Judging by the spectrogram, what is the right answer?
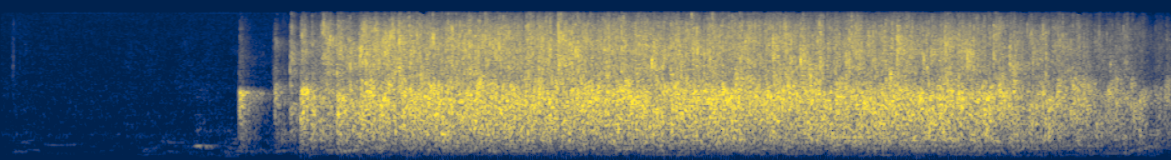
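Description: Audience applauding: a few scattered claps about a second and a half in, then full, steady applause that eases slightly near the end.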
